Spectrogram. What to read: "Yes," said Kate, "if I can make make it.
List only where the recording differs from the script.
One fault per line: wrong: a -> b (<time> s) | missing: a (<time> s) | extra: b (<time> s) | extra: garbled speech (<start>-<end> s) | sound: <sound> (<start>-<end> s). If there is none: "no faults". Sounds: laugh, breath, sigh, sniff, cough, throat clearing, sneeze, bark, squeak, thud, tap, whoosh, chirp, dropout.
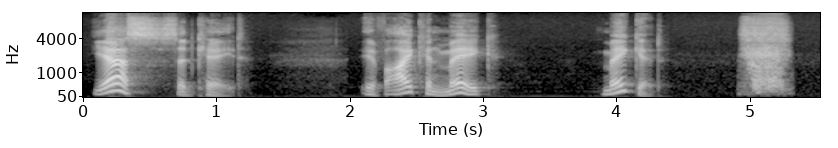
sound: sniff (4.9-5.3 s)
